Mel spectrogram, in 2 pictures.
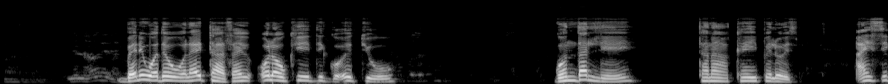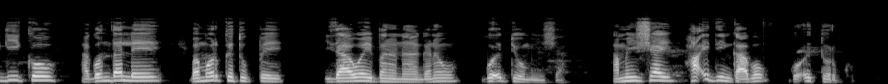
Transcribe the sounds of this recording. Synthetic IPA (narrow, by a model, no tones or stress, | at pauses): bɛnɪwɔd̪ɛwɔlɐjt̪ːaːsɐjɔlɐwkiːd̪ɪɡɔʔɛt̪ːɪjo | ɡɔnd̪ɐlːeː | t̪ɐnɐkeːjpːɛlɔjs | ʔɐ̰js̬ːɪɡiːkːɔ | hɐɡɔnd̪ɐlːeː | bɐmɔɾkːɛt̪ʊpːɛ | ɪzaːwɔjbɐnɐnaːɡɐnɐw | ɡɔʔɛt̪ːɪjɔmiːʃːɐ | hɐmiːʃːɐjhɐʔɪd̪ɪŋkɐːbɔ | ɡɔʔɛt̪ːɔɾkːɔ̥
